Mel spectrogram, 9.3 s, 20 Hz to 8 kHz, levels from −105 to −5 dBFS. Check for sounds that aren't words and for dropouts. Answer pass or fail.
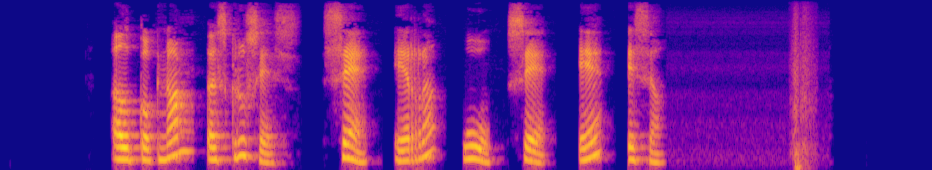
fail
